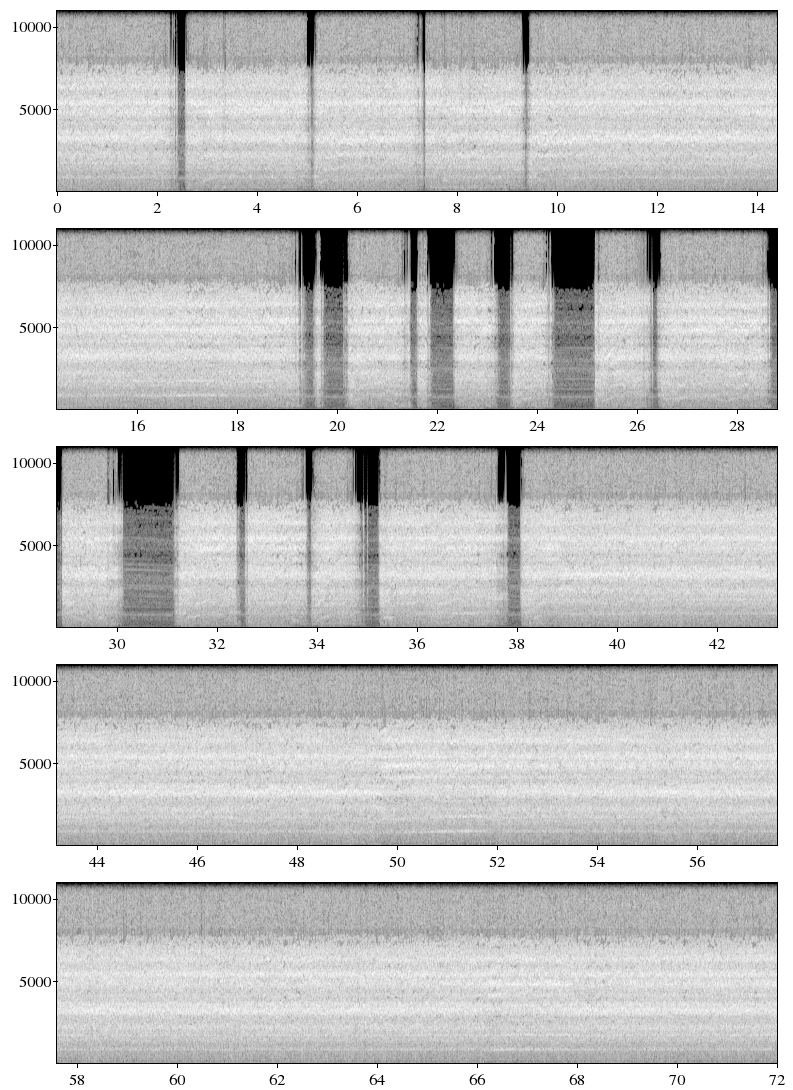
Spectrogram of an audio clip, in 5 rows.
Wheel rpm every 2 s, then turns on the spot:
220, 130, 160, 140, 140, 210, 230, 230, 220, 130, 90, 40, 50, 120, 90, 50, 110, 70, 160, 150, 220, 230, 230, 220, 220, 220, 230, 230, 230, 230, 230, 230, 230, 230, 230, 230.
4-6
